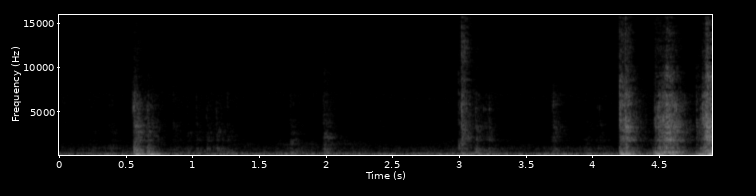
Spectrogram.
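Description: Scattered clicks and light knocks of metal parts as the clamp on the end of a steel pinball playfield rotisserie is fitted and fastened down, with a quick run of louder knocks near the end.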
